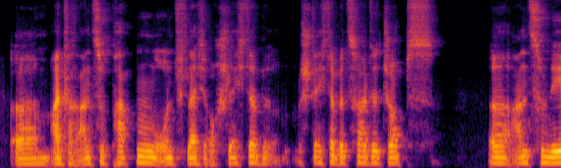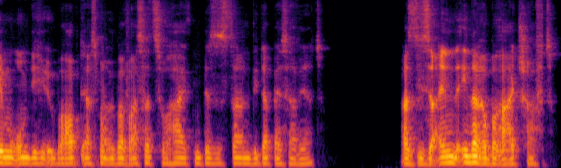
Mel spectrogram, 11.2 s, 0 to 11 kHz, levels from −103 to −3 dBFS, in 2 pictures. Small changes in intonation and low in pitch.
Yes: narrow, 1.6 semitones; low, 105 Hz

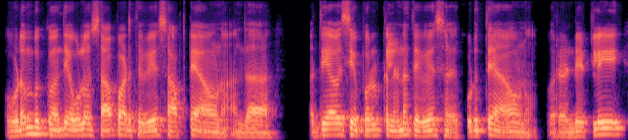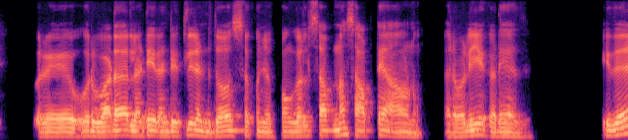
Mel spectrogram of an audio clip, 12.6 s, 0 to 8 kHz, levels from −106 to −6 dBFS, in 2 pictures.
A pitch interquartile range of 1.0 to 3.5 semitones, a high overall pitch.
No: average, 2.9 semitones; low, 105 Hz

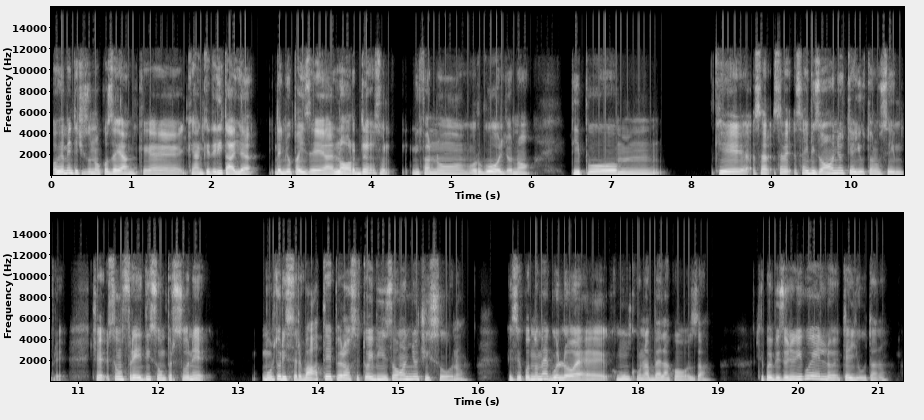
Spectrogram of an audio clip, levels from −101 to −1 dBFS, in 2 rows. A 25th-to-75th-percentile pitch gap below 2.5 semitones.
No: average, 2.9 semitones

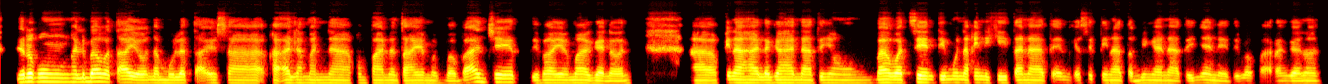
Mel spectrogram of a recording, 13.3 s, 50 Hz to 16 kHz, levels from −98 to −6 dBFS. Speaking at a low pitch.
Yes: low, 125 Hz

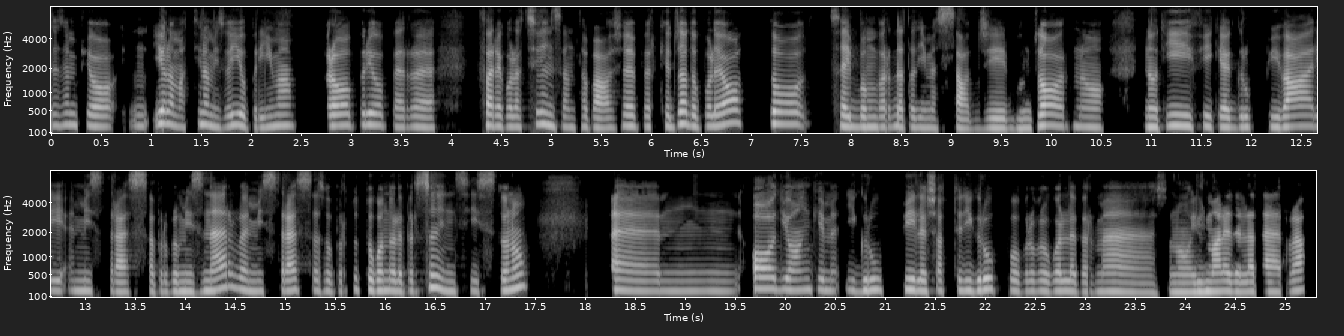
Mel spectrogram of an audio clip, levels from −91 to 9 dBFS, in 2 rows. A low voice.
No: high, 190 Hz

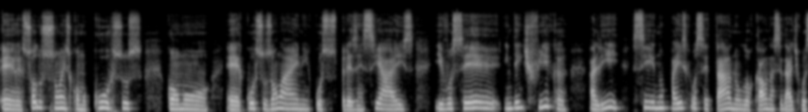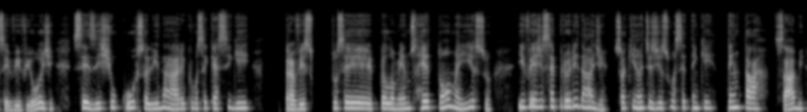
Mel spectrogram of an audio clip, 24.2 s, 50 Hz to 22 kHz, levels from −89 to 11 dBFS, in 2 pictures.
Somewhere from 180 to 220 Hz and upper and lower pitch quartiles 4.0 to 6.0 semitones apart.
No: high, 190 Hz; average, 3.6 semitones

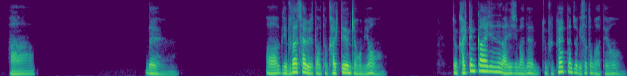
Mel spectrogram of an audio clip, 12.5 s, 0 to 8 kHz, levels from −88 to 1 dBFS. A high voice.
No: low, 120 Hz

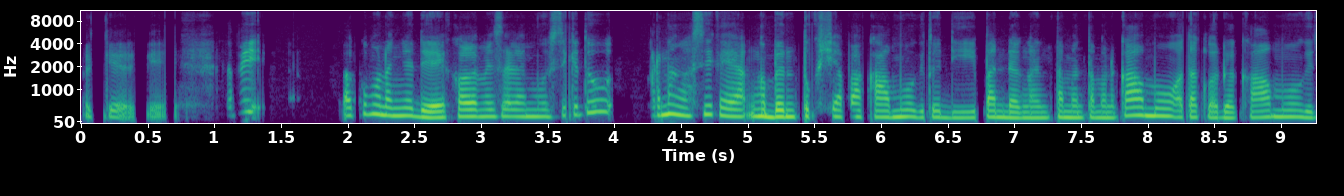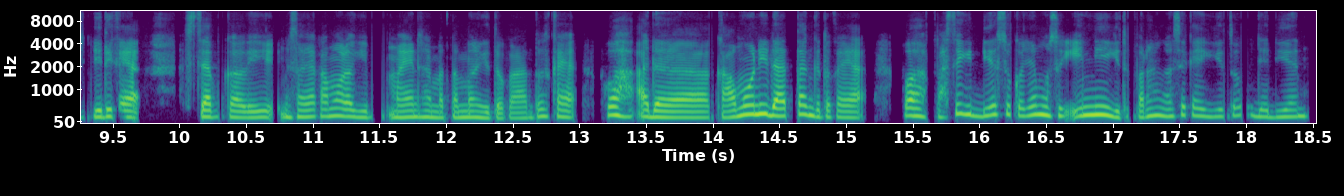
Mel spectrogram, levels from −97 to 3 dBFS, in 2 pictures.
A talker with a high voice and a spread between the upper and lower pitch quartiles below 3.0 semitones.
No: high, 195 Hz; average, 3.6 semitones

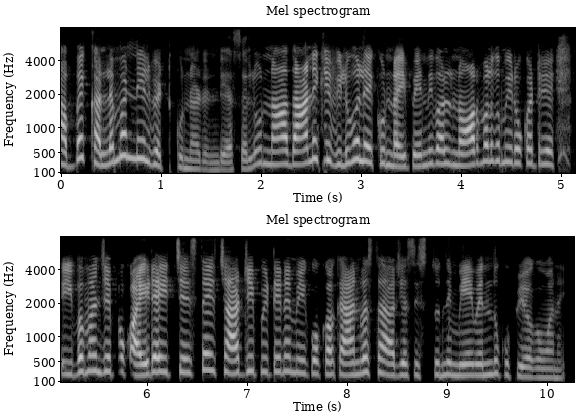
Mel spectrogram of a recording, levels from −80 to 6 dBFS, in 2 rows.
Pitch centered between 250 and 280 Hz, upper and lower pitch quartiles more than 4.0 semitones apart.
Yes: very high, 265 Hz; average, 4.6 semitones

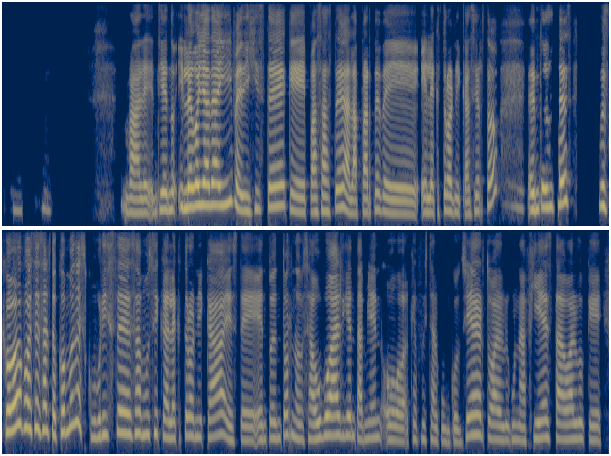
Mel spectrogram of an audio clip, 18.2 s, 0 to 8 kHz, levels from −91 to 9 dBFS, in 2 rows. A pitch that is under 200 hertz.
No: high, 225 Hz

